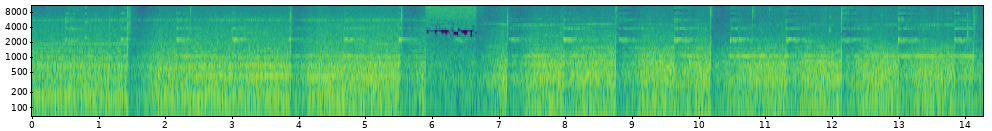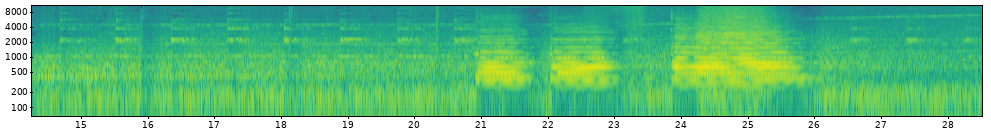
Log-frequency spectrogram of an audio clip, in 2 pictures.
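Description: Diesel freight train rolling by, its wheels clicking over rail joints under a steady rumble. Near the end a locomotive air horn sounds three loud blasts, two short ones a moment apart and then a longer one.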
